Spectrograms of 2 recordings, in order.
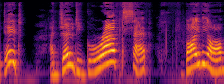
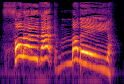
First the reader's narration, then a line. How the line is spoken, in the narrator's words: That's when Zach shouted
